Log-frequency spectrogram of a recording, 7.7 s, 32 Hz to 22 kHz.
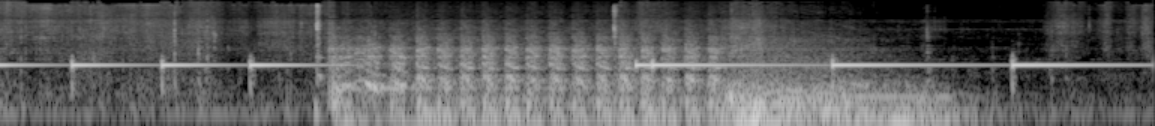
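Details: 2014 Chevrolet Silverado 4.3, fuel pump recently replaced after external leak, gauge showing just under 1/4 tank: door chimes then about three seconds of steady cranking that never catches; crank no-start from empty tank, fuel level sender defective or inaccurate, runs after adding gas.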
